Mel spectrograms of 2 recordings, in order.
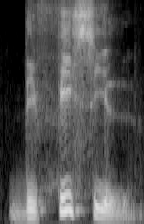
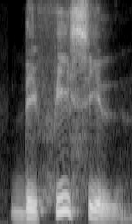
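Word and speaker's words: difícil: Difficil. Hindi siya difficil ha. Difficil nasa fee kasi merong asento sa letter I.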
